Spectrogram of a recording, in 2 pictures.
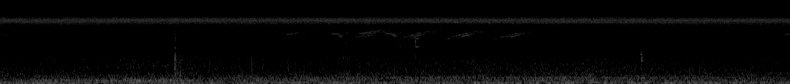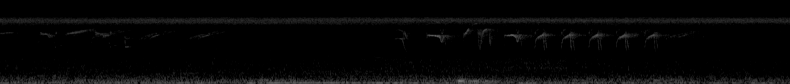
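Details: Cicada calling in bursts: clusters of swooping chirps, then a faster stuttering series near the end, with a steady high ringing drone throughout and a faint low hum beneath.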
